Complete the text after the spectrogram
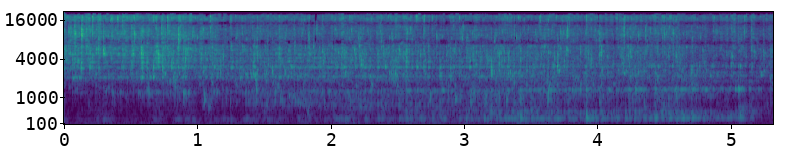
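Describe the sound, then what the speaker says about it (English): Limoncello alcohol drains off lemon zest in a continuous, splashing liquid pour that runs steadily for several seconds, close and clear. "Now I'm going to drain the alcohol."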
